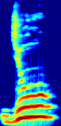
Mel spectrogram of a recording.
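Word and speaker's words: 銃: Contohnya jiu, jiu itu artinya kebebasan. Jiu. Tapi kalau ju itu senapan. Jadi beda besarnya yu-nya itu kalau kita salah arti, maksudnya misalnya kita nampak tulisan, oh itu yu-nya besar gitu ya. Yang huruf kedua ini cara bacanya yu kan. Itu yu-nya besar, oh berarti jiu gitu, jiu. Oh ini artinya kebebasan gitu. Ternyata yang nulis itu bukan jiu tapi ju gitu kan. Itu ju senapan gitu.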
